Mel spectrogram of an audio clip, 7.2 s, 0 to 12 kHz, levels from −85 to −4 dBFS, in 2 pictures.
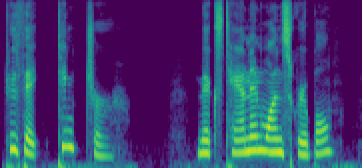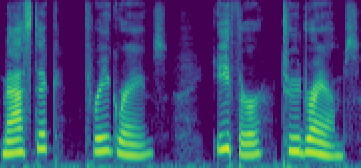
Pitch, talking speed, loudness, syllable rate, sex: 225 Hz, 90 wpm, -19 LUFS, 3.9 syllables/s, female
